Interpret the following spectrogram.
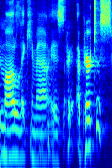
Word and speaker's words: Apertus: Another interesting and open model that came out is Apertus. I think that's how you would pronounce it, which sounds like Latin for open, and it is an open model.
